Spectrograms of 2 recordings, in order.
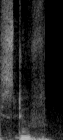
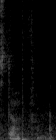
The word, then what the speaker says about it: Stuf: Wouldn't that be stoof? No, I think it's still pronounced stuff. It's a hard F.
